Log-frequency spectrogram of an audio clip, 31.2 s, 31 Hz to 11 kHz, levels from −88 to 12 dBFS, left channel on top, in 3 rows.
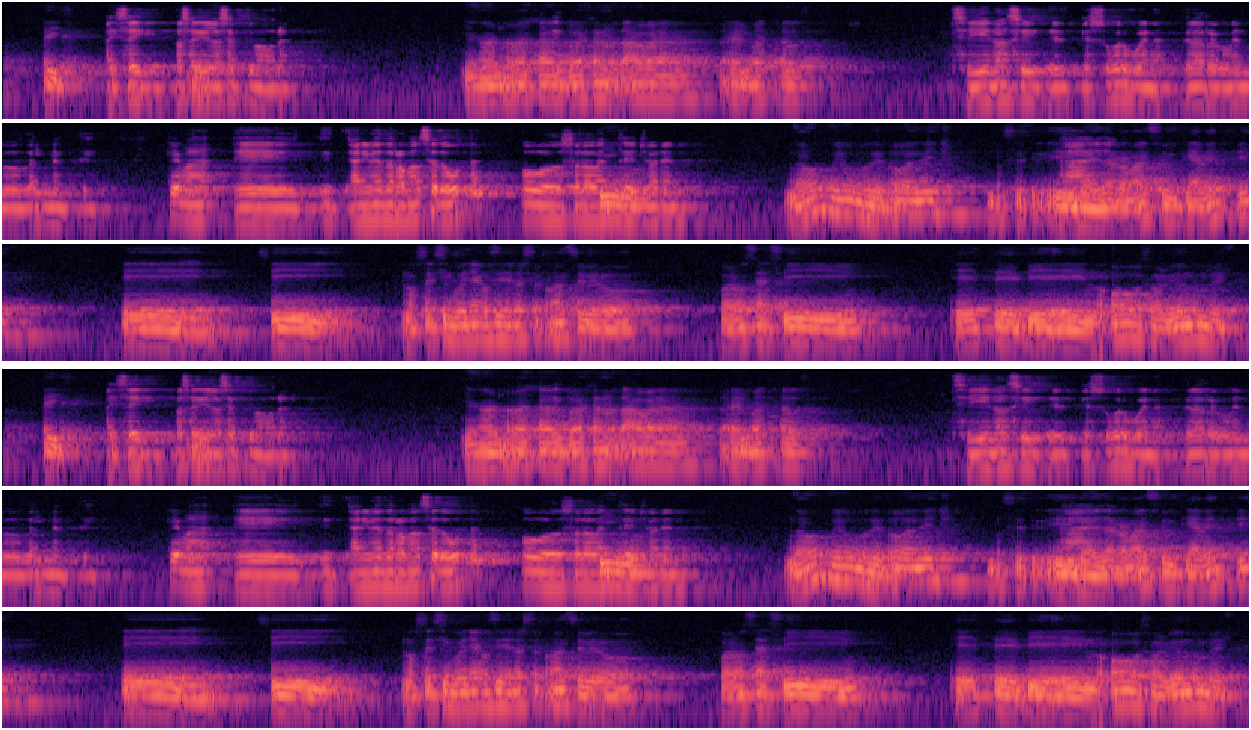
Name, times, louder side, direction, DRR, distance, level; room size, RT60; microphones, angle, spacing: voice 1, 0.9-2.4 4.6-4.7 7.9-11.2 11.8-14.4 14.7-16.1 19.2-19.6, left 1 dB, 30° left, 8 dB, 1.4 m, -27 dB
voice 2, 3.8-6.7 15.4-15.8 16.9-18.3 18.6-20.8 21.8-22.6 23.0-23.7 24.1-26.0 26.8-28.0 28.7-31.0, equal, 15° right, -1 dB, 2.0 m, -24 dB
28.0 x 22.0 x 8.6 m, 1.4 s
head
